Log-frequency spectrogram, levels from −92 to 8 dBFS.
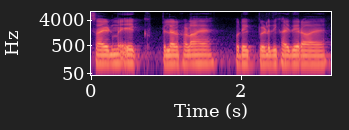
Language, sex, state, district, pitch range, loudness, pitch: Hindi, male, Uttar Pradesh, Shamli, 110-115 Hz, -17 LUFS, 115 Hz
